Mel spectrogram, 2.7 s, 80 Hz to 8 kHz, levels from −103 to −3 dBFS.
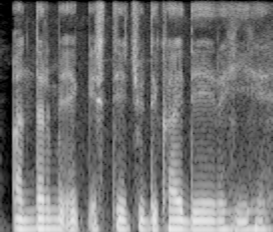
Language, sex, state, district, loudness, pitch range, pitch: Hindi, male, Arunachal Pradesh, Longding, -17 LUFS, 115-120 Hz, 115 Hz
